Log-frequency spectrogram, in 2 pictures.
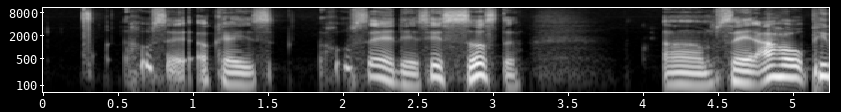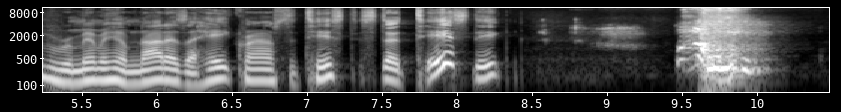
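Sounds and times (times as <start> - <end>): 
speech: 0.6 - 3.5, 4.2 - 8.4, 9.7 - 10.1
person sneezing: 9.0 - 10.2.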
